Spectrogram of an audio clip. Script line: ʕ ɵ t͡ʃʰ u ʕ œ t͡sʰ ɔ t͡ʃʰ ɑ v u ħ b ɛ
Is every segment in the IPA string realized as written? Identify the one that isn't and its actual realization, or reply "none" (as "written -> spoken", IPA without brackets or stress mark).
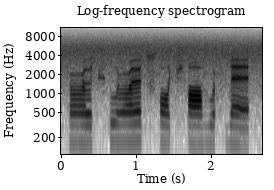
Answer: none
